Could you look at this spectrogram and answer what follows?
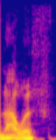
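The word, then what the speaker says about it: Louth: My first gig was in the Greyhound in Lowth. You've got to pronounce it like that, apparently.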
